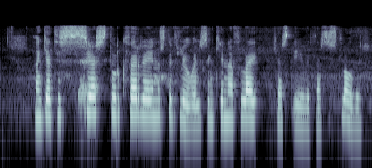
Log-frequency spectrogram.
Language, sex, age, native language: Icelandic, female, 30-39, Icelandic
